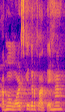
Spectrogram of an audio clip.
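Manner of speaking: usual speaking voice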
